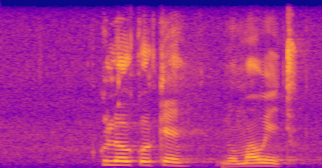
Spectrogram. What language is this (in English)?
Xhosa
